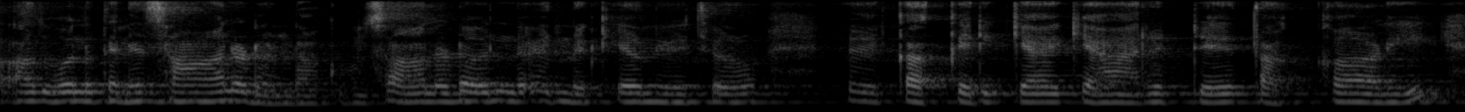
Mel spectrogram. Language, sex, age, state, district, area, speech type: Malayalam, female, 60+, Kerala, Malappuram, rural, spontaneous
